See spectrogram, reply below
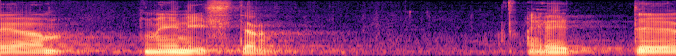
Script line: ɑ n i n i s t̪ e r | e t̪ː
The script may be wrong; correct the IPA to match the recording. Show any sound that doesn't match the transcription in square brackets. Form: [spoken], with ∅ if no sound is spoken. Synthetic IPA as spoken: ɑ [m] i n i s t̪ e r | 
